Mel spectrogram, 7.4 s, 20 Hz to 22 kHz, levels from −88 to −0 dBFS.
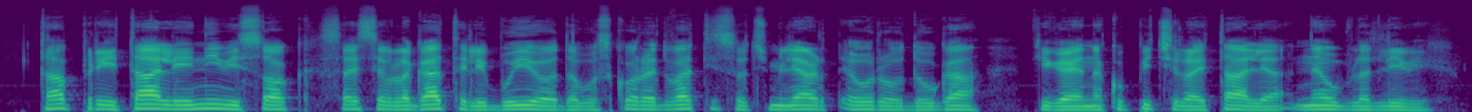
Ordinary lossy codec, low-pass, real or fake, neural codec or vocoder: none; 19.8 kHz; real; none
